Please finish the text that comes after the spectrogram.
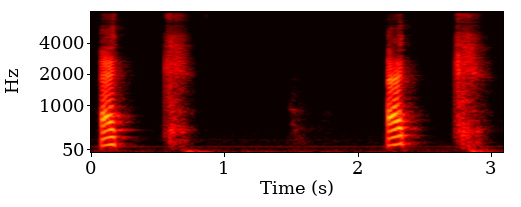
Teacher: To produce the Arabic kaf, it is almost the same movement made for qaf. So the back of the tongue is raised to touch the area between the soft palate and the hard palate.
